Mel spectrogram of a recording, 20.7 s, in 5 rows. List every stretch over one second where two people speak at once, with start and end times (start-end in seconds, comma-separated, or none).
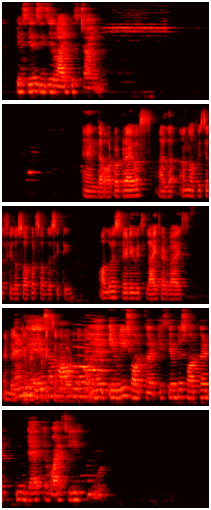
12.7-14.3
